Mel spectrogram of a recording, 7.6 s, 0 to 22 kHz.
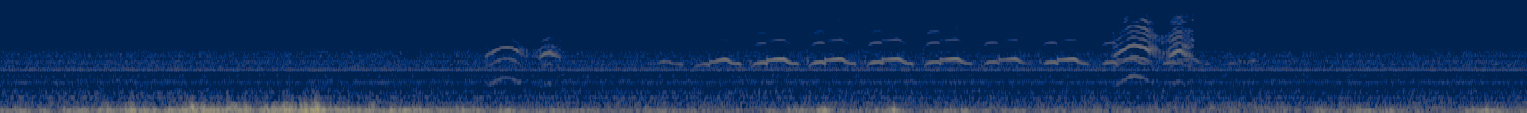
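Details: Common redshank near its nest in meadow farmland, camera 8 m off: a pair of arched calls, then a rapid string of short piping notes and a final loud ringing call, with low wind noise.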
